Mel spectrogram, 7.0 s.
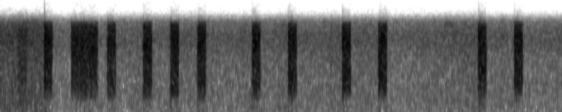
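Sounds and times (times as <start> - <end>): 
SECOM-H slow frequency hopping QPSK serial tone waveform: 0.5 - 2.6, 3.2 - 4.9, 6.0 - 6.6.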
